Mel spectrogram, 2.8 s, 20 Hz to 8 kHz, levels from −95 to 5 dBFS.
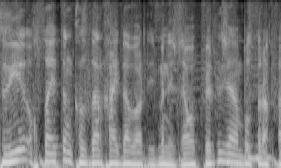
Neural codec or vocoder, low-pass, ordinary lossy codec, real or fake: none; none; none; real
